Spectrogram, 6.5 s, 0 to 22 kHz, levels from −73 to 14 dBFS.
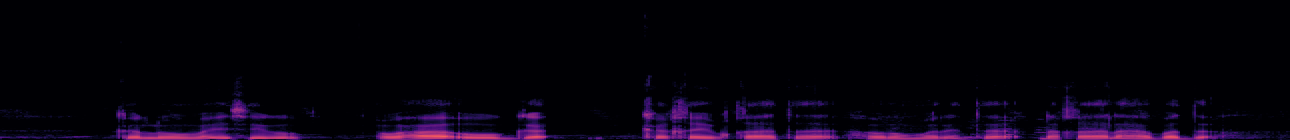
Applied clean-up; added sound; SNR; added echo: none; none; none; none.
